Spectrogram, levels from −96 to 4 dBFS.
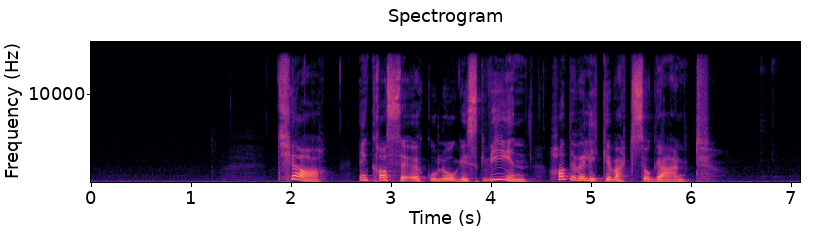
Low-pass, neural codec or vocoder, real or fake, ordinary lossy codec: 14.4 kHz; vocoder, 48 kHz, 128 mel bands, Vocos; fake; none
